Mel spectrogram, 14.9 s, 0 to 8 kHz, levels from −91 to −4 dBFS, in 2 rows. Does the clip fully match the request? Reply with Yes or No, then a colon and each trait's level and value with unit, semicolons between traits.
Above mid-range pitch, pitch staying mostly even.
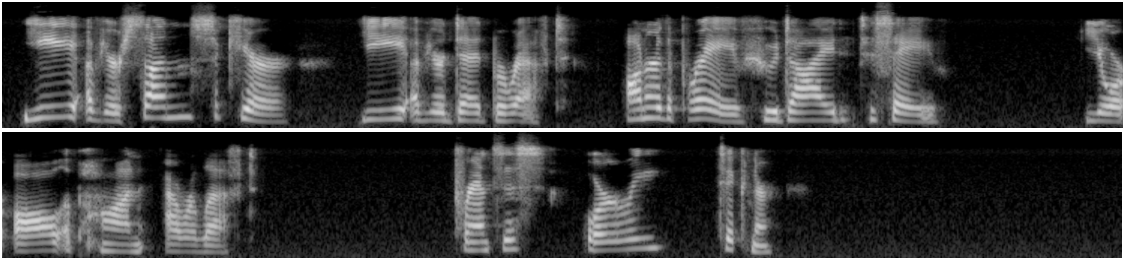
No: high, 200 Hz; average, 4.2 semitones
